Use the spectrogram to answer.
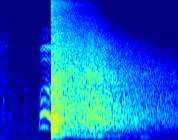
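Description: A rifle volley fired in salute sounds as one sharp, loud report with a long fading tail, just after a brief shouted command.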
